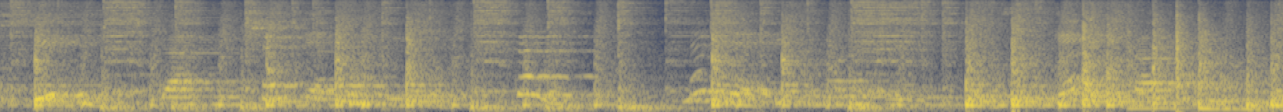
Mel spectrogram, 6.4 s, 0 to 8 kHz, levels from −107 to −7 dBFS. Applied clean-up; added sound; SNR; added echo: none; Drum / Drum kit; -3 dB; reverberation time 1.1 s.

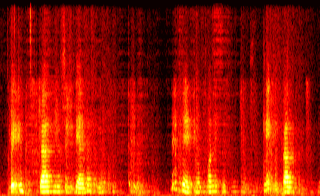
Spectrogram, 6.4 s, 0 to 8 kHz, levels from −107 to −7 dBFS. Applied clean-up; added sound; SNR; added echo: neural mask model DeepFilterNet 3.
